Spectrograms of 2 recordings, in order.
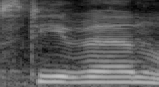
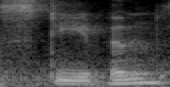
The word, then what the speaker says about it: Stephen: have what we have the ph says the sound so rewriting it with a v can help you letter e in this word the first letter e says that tense e sound so i've rewritten it here for you with two e's just like in the word need um etc so you can visualize that e sound and then we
